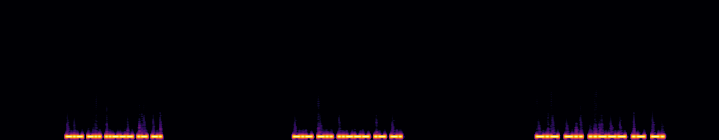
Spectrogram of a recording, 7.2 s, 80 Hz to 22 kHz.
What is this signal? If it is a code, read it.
Morse code, heard as a keyed tone, about 59 wpm, 700 Hz. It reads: KD2AN KD2AN KD2AN
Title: Speed Racing - USA 2x2 Call Signs 50wpm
